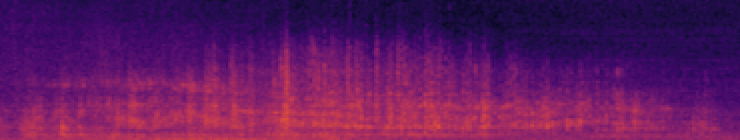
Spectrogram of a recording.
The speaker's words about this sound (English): Take off at the witching hour in your seaplane.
